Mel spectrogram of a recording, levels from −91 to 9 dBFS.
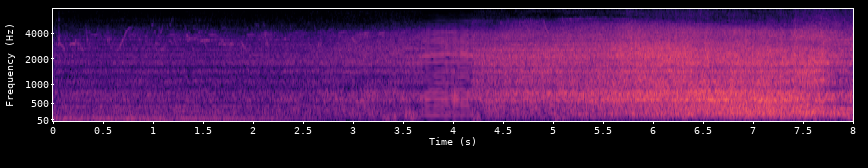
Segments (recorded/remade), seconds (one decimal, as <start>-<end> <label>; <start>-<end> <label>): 0.0-3.7 recorded; 3.7-4.2 remade; 4.2-8.0 recorded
